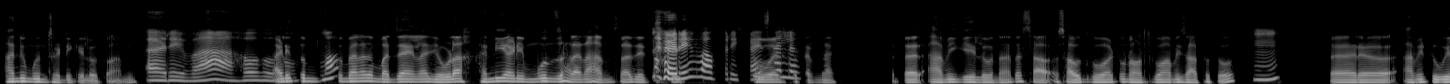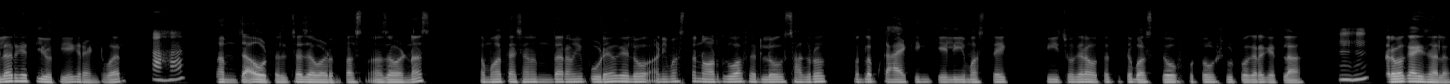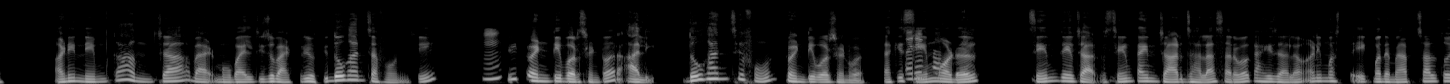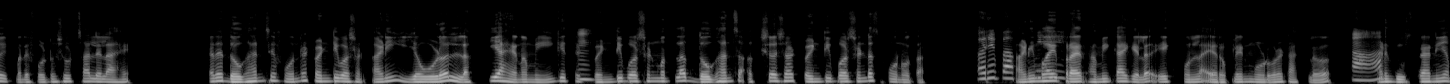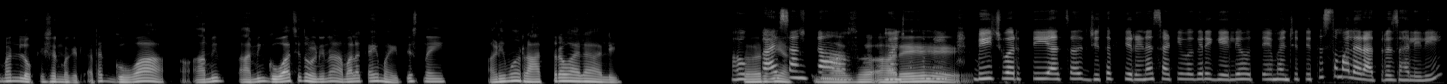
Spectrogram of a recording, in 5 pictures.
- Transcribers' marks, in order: drawn out: "अरे वाह!"; laughing while speaking: "हनी आणि मून झाला ना आमचा, त्याची काही खूपच खतरनाक"; in English: "हनी"; in English: "मून"; laughing while speaking: "अरे बापरे!"; other background noise; surprised: "अरे बापरे!"; surprised: "अरे बापरे!"; tapping; surprised: "अरे"
- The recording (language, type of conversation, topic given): Marathi, podcast, एखाद्या शहरात तुम्ही कधी पूर्णपणे हरवून गेलात का?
